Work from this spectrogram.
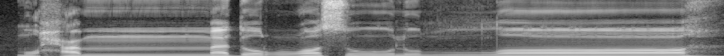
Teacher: محمد رسول اللہ، میم مشدد پہ غنہ ہے، یہاں نون تنوین کا ادغام بلا غنہ ہوگا، غنہ نہیں کریں گے، را کو موٹا ادا کریں گے، واو مدہ ہے، لفظ اللہ کے لام کو موٹا ادا کریں گے۔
